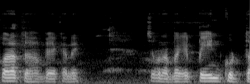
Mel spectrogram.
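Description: A man speaking, with a short pause of about half a second in the middle.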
